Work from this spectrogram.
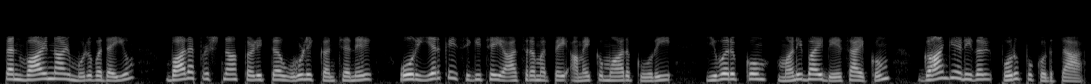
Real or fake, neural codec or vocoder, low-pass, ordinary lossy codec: fake; codec, 24 kHz, 0.9 kbps, WavTokenizer, small release; 3.6 kHz; none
